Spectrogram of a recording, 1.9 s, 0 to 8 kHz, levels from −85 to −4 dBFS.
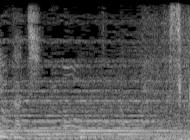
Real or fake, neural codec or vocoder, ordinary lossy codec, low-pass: real; none; none; none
